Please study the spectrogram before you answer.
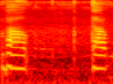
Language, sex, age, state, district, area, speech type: Assamese, female, 18-30, Assam, Kamrup Metropolitan, urban, spontaneous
